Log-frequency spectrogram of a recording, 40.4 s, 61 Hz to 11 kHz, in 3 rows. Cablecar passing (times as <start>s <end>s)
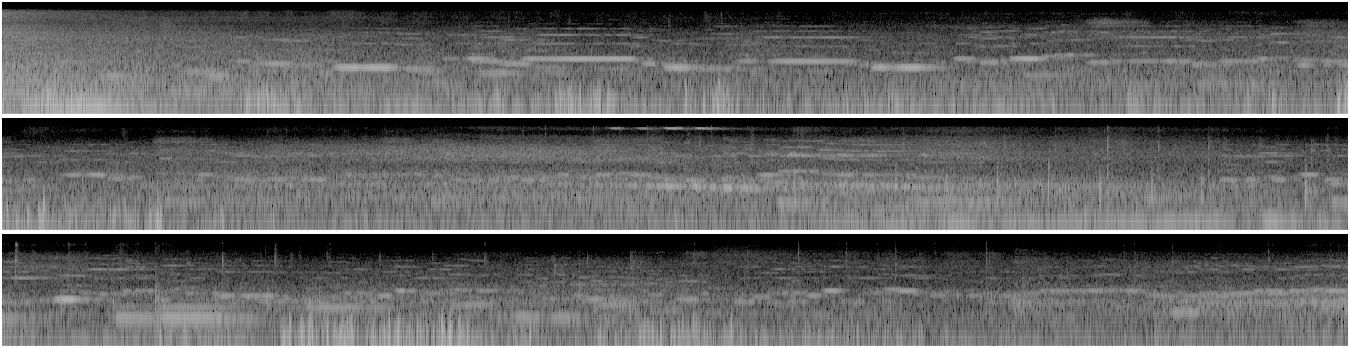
0.0s 4.5s, 13.8s 25.4s, 36.5s 40.3s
